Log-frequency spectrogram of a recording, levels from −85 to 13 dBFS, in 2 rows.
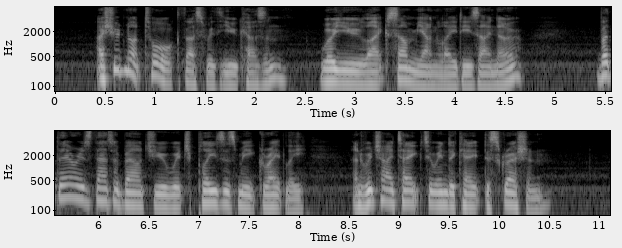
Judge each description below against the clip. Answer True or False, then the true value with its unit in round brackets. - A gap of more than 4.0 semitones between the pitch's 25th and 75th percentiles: True (5.1 semitones)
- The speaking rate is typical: True (180 wpm)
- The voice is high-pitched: False (125 Hz)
